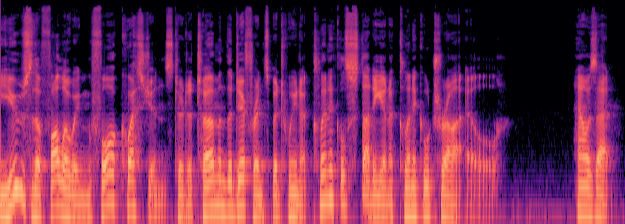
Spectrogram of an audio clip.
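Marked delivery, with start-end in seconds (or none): 0.0-6.3 radio announcer voice, broadcast-style reading. Reading a passage aloud to James, in a radio voice. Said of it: "Is that a good radio voice?".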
